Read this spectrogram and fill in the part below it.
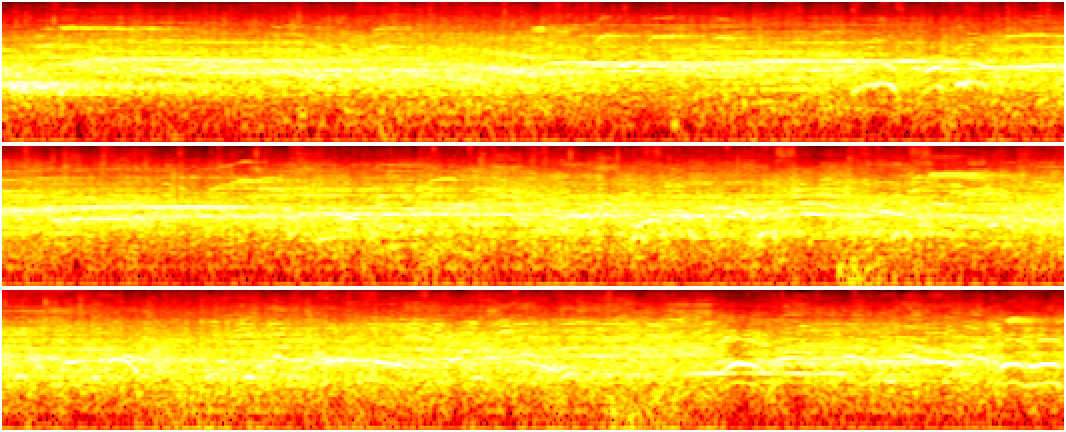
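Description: Spectators shout encouragement from close by.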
